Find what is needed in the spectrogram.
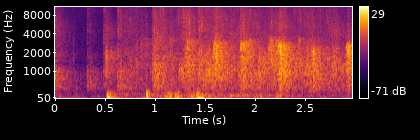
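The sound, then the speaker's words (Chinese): An audience at a church gathering applauds to welcome someone: a few scattered claps open the sound, then it swells into dense, steady clapping that carries on to the end. “我们拍手欢迎。”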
